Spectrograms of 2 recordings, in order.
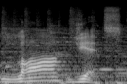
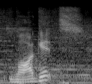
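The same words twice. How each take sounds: First: The first syllable does not sound like 'log'. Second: The first syllable sounds like the word 'log'. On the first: "It's Logit" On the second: "like the word log"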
